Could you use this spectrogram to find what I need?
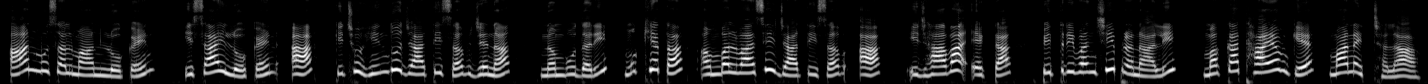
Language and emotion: Maithili, neutral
